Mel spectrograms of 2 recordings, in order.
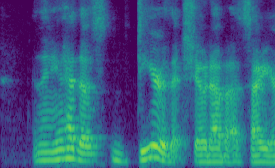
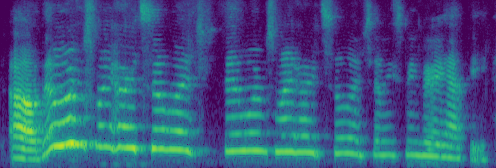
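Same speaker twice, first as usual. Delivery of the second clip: much higher, touched and gushing; delighted gush; 12 semitones higher, 4 dB louder than usual. Real, not acted. Streamer thanking a grateful viewer, high delighted gush. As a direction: let the joy lift your voice right up.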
